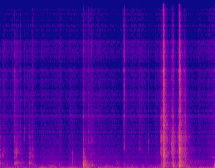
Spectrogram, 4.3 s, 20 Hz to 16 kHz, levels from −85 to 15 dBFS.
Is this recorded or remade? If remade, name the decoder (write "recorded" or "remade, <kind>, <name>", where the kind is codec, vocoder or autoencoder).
remade, autoencoder, DAC-VAE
